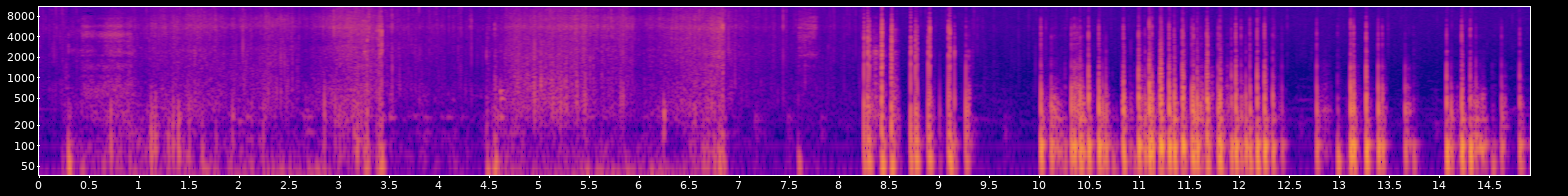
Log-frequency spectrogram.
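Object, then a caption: Plastic headphone earcups. Long fingernails knock and tap on the white plastic earcups of headphones resting on a binaural microphone, sounding against the hollow plastic shell. Two stretches of soft, continuous scratching and rubbing give way to bursts of rapid, close tapping. The result is dull, low, hollow knocks that die away almost instantly.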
